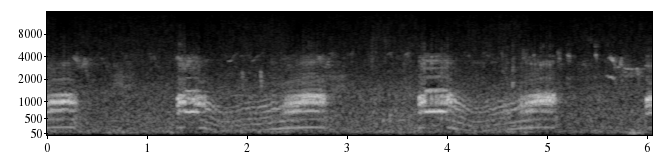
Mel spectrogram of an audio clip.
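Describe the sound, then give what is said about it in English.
An Australasian crested grebe gives repeated harsh, nasal honking calls, about five loud squawks in an uneven rhythm with brief gaps, with no other sounds. “Here is the Bird of the Century.”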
